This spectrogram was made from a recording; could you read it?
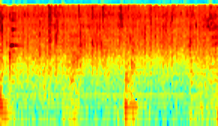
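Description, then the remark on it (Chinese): Steady crackling sizzle of food frying in a wok, a dense hiss filling the upper range with brief stirring scrapes around the middle, no voices present. “好了，起锅。”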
